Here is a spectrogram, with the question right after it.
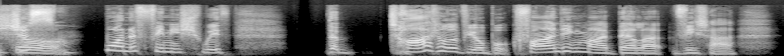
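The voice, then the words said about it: Australian accent. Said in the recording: “my terrible Aussie accent”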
